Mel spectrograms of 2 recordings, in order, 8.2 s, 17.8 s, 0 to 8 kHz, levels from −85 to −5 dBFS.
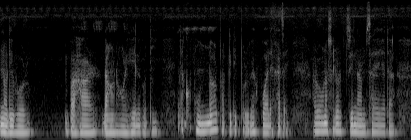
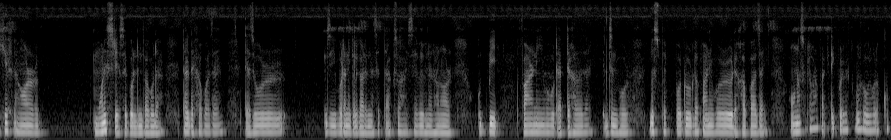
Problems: none marked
